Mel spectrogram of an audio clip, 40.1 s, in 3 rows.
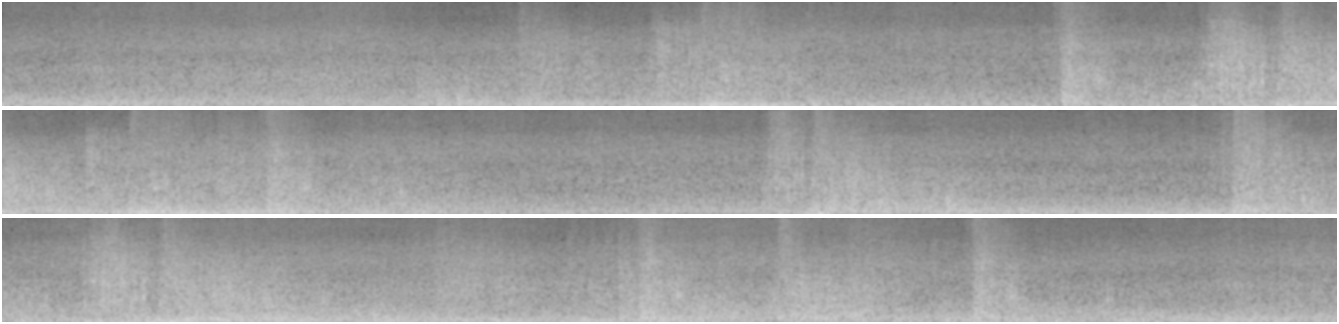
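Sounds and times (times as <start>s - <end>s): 
heavy storm at sea: 0.0s - 40.0s.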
